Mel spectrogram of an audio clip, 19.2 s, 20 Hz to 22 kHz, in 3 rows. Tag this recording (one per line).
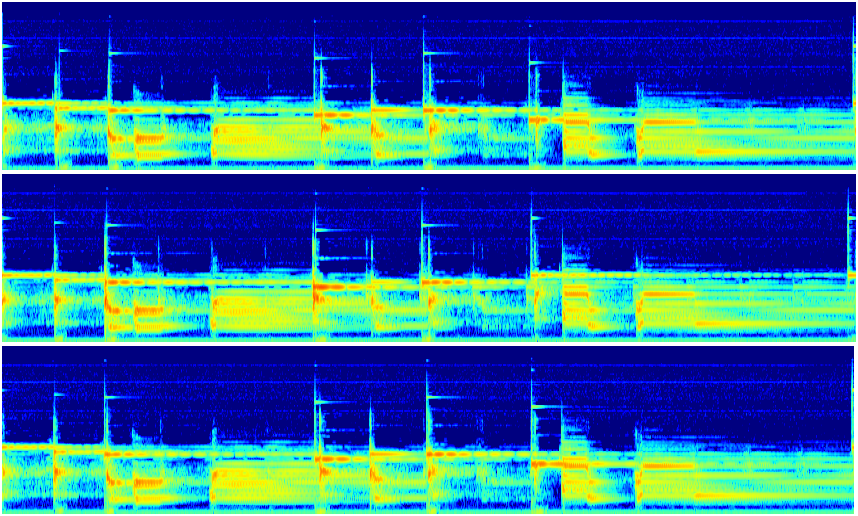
bpm
chill
pack
music
relax
out
ambient
loop
beats
beat
hiphop
75
lofi
samples
melody
lo-fi
sample
loops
